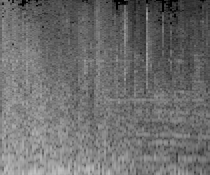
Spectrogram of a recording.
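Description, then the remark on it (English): A grenade with a lit fuse, tossed into a mass of men at the base of a bastion, explodes: a loud, deep blast with a heavy low rumble and broad crackling noise that rolls on for about two seconds, easing off slightly toward the end. “He grabbed a grenade, lit the fuse, and tossed it down into the mass of men milling around the base of the bastion.”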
